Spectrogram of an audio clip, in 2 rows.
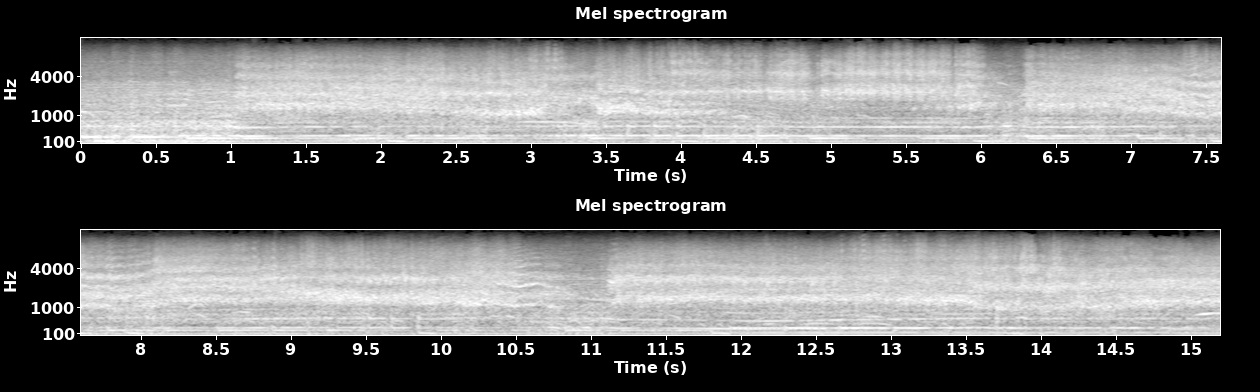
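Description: BMW E30 3 Series spinning donuts: the rear tyres screech continuously while the engine is held at high revs. The screech drops out briefly twice, about six and eleven seconds in.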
